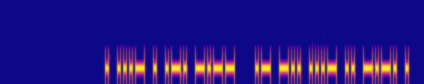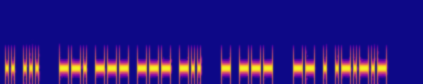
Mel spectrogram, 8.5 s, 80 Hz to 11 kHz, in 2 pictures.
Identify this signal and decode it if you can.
Morse code, heard as a keyed tone, about 40 wpm, 700 Hz. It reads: EVERY ADVICE IS GOOD TO ME.
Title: Sentences from Top 1100 Words 40wpm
